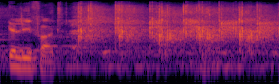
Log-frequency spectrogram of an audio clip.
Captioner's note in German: Beifall DIE LINKE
